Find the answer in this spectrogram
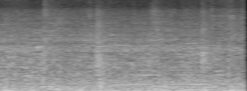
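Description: Ambient noise inside a supermarket: a steady low rumble with faint distant voices about a second in and a couple of soft clicks.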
